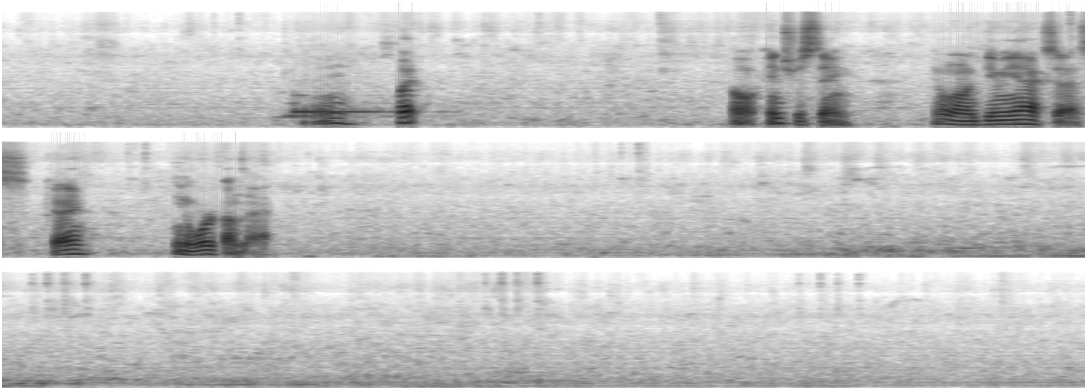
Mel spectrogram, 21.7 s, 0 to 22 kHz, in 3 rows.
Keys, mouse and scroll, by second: 1.4 click, 3.6 click, 7.0 click, 8.1 click, 9.4 scroll down 2, 9.9 middle click, 10.3 middle click, 10.7 middle click, 11.4 click, 13.4 middle click, 14.7 click, 14.9 click, 17.7 click, 17.9 click, 19.8 click, 20.0 click.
